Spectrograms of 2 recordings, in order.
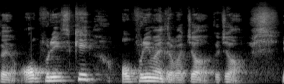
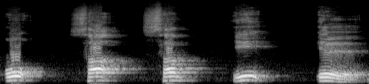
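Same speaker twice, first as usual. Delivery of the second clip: slow, evenly spaced, higher count; countdown; 3 semitones higher, 4 dB louder, much slower than usual. Shown as a demonstration. Teacher timing students on a question, slow countdown. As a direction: count down number by number, leaving gaps.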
